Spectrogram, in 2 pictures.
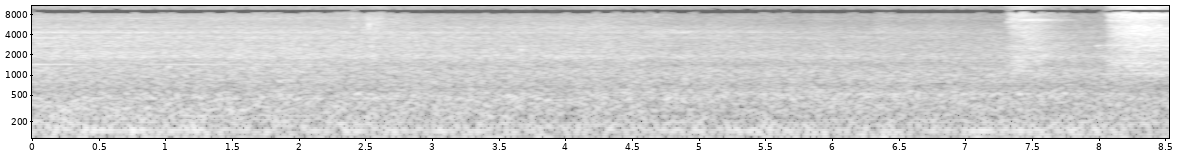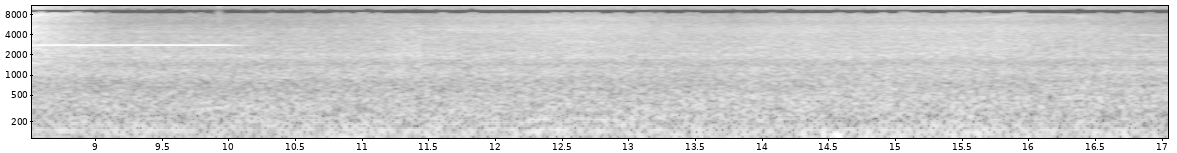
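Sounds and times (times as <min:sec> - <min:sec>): low rumble of trains: 0:00.0 - 0:17.0
short hiss: 0:07.3 - 0:08.8
faint high whine: 0:08.6 - 0:10.2.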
